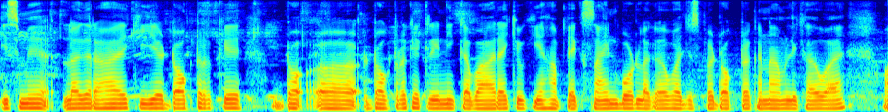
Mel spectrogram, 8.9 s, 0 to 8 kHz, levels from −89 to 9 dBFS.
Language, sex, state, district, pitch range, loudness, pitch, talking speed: Hindi, male, Jharkhand, Garhwa, 105-115 Hz, -13 LUFS, 110 Hz, 215 wpm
